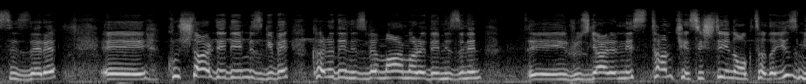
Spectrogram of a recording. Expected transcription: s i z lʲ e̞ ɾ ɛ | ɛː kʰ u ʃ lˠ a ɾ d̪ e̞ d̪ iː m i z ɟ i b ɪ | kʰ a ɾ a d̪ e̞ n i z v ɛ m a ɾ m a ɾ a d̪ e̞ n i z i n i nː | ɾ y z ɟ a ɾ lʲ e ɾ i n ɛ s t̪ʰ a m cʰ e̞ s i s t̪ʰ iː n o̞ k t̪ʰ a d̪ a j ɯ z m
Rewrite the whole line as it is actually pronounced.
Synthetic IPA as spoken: s i z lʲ e̞ ɾ ɛ | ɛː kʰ u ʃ lˠ a ɾ d̪ e̞ d̪ iː m i z ɟ i b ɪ | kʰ a ɾ a d̪ e̞ n i z v ɛ m a ɾ m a ɾ a d̪ e̞ n i z i n i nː | ɾ y z ɟ æ ɾ lʲ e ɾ i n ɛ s t̪ʰ a m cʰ e̞ s i ʃ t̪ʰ iː n o̞ k t̪ʰ a d̪ a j ɯ z m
